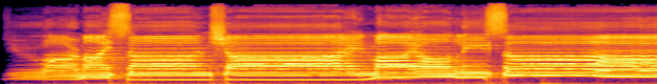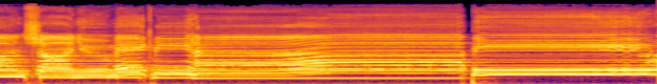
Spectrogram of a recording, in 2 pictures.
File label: female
